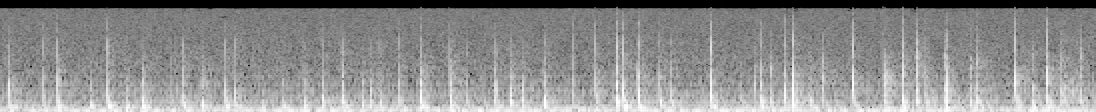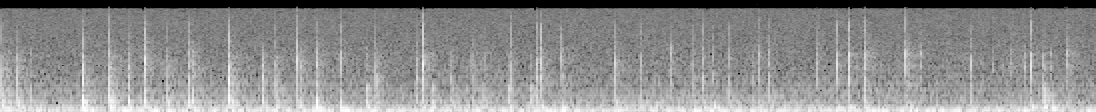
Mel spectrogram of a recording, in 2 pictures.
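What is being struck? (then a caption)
Leather platform boot. Fingertips slowly tap hot pink leather Valentino Club platform boots, making a steady run of short, dry, soft taps with faint scratchy touches. The taps die away almost at once over a constant low hum.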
